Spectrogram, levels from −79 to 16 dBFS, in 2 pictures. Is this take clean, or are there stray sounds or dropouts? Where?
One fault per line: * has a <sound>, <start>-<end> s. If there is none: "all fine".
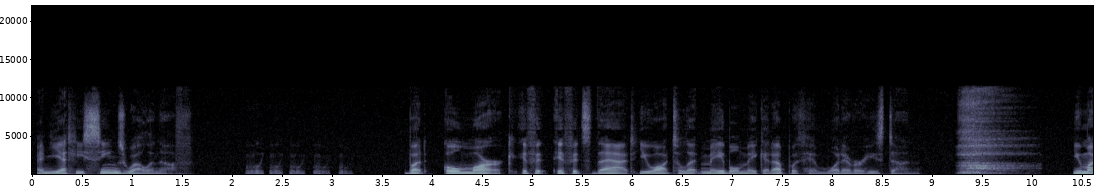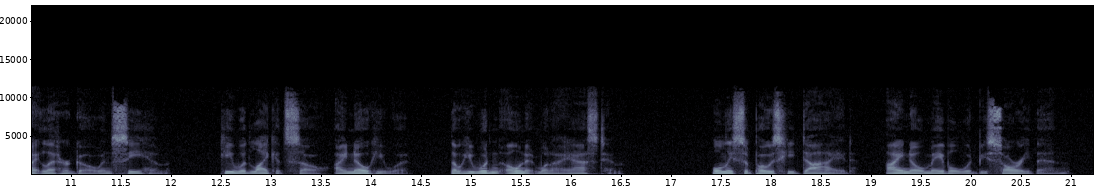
* has a laugh, 2.1-3.2 s
* has a sigh, 9.2-10.1 s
